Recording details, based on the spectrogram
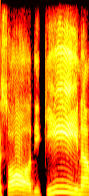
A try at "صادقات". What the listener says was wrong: মানে বেশ অনেক লম্বা টান দিচ্ছেন, অত না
